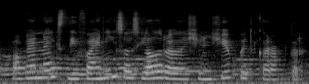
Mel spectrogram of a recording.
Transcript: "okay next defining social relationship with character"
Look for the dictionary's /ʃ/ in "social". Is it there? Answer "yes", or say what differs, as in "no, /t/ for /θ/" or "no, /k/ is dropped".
no, /s/ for /ʃ/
